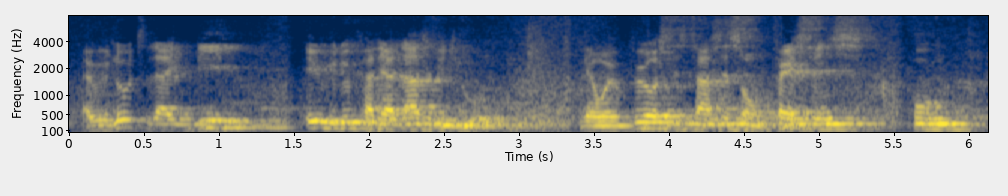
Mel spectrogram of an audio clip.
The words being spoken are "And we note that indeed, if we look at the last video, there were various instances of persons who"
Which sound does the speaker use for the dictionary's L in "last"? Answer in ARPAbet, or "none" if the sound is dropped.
N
